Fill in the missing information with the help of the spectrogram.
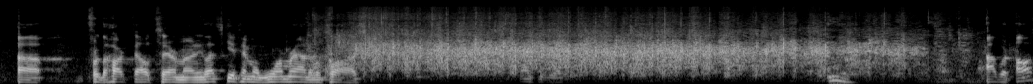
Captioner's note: applause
